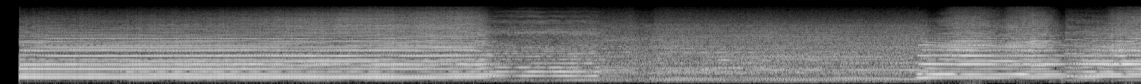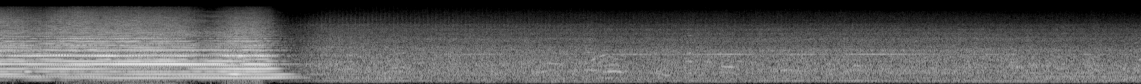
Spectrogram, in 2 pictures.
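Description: Semi-truck air horns sound in two long, chord-like blasts. The first lasts about five seconds at the start; the second runs from about nine seconds to fourteen seconds. Between and after the blasts there is a quieter, steady low hum of idling truck engines.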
